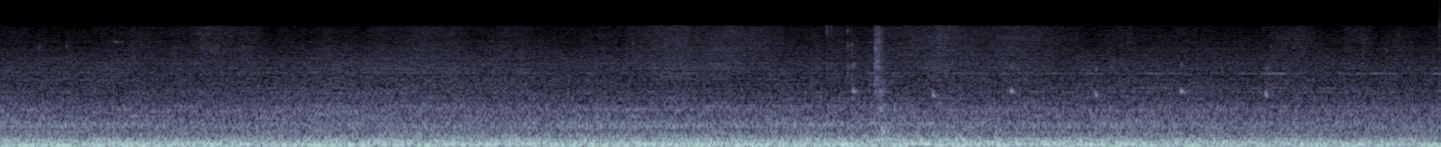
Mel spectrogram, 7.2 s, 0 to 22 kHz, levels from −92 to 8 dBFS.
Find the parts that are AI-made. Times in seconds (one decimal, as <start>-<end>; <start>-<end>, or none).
1.6-3.2; 3.6-4.7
